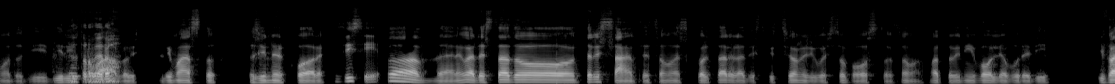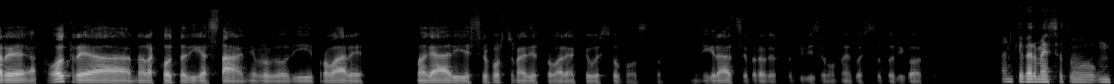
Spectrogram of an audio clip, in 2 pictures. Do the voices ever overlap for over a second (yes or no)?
no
